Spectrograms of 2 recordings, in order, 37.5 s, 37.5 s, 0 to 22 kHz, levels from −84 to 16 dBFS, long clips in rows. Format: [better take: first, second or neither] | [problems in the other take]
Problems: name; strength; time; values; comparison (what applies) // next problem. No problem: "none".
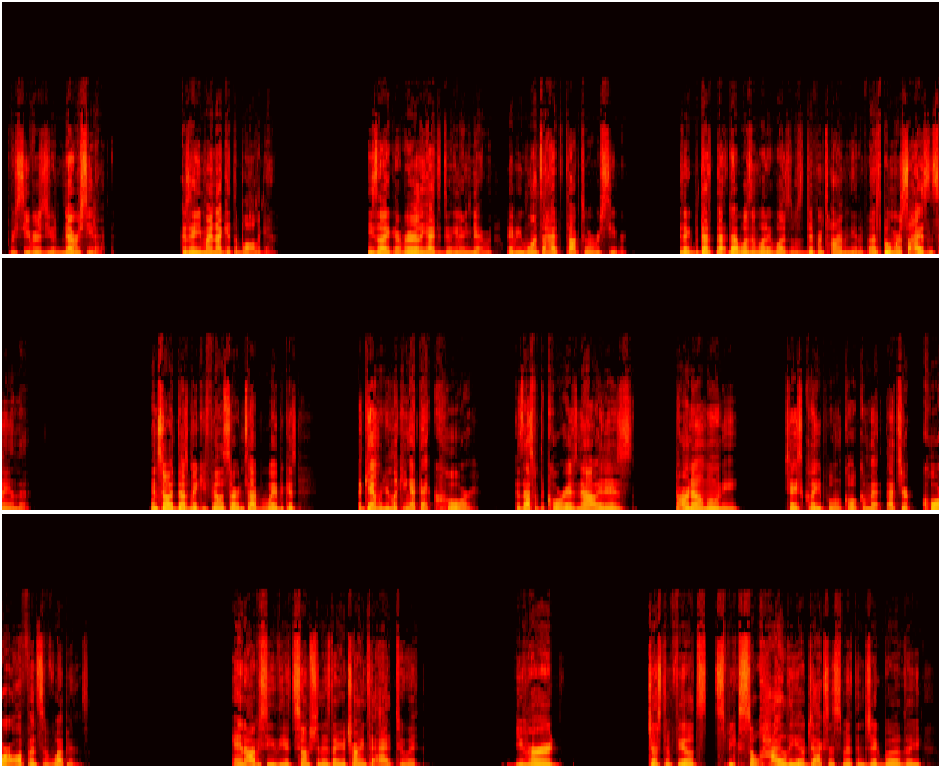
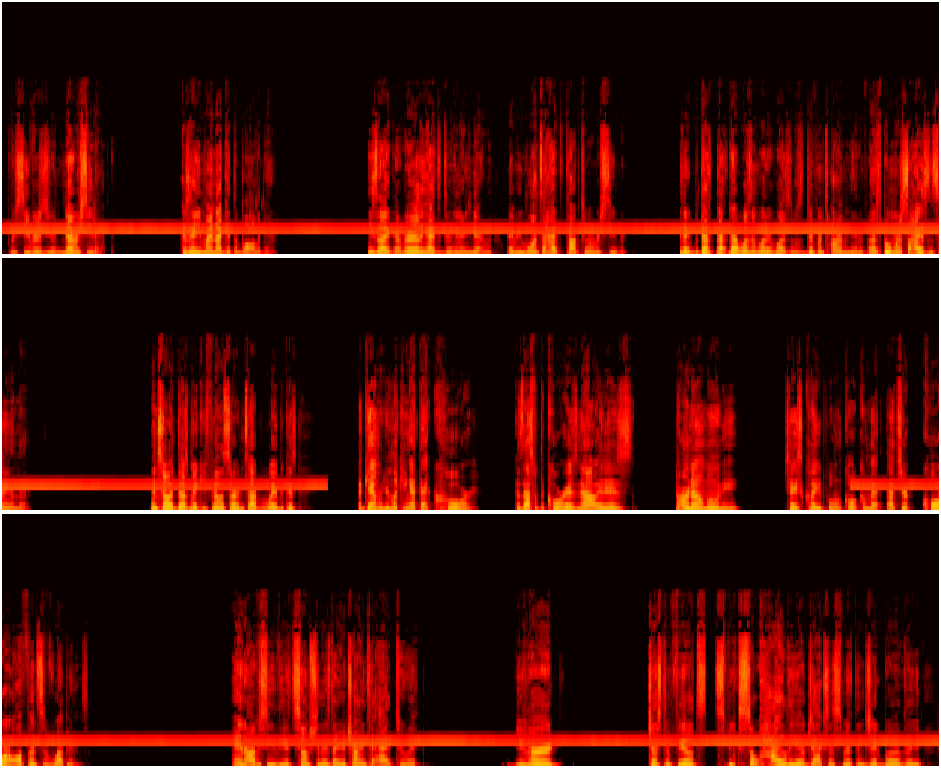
first | high-pitched whine; noticeable; until 17 s and from 24 s on; 2 kHz, 10 dB below the speech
